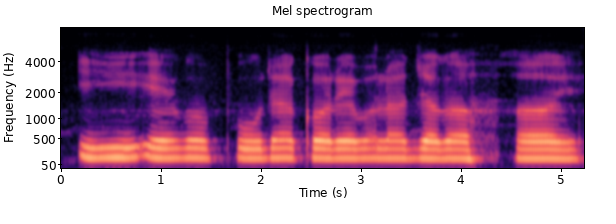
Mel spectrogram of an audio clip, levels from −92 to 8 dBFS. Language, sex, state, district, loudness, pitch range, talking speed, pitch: Maithili, male, Bihar, Samastipur, -14 LUFS, 145-155 Hz, 80 wpm, 150 Hz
